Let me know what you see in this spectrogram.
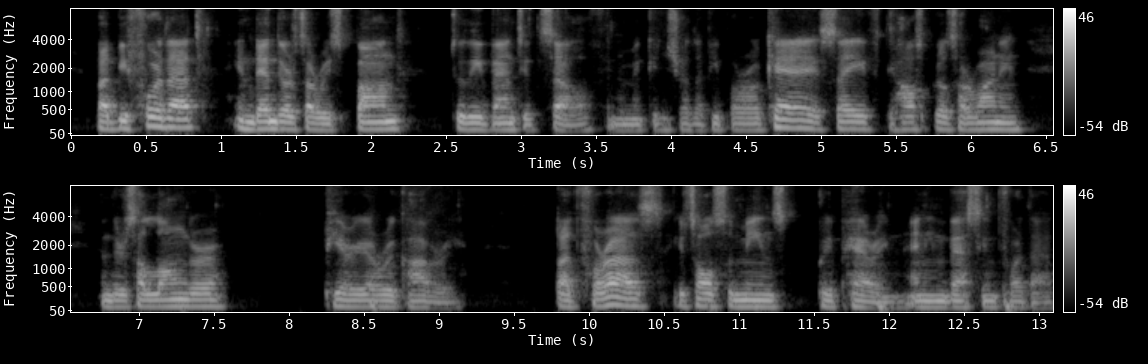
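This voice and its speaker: On a very clean recording with a silent background, a man with a Chilean accent speaks at a medium pitch and a fairly quick pace with fairly even intonation. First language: Spanish. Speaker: city transportation planner. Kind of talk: lecture. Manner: halting.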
